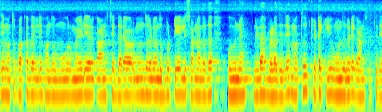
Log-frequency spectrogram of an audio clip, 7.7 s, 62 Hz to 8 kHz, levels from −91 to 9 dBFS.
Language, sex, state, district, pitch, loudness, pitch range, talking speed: Kannada, male, Karnataka, Koppal, 130 Hz, -16 LUFS, 130-135 Hz, 140 wpm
